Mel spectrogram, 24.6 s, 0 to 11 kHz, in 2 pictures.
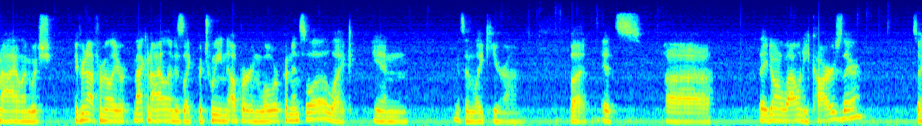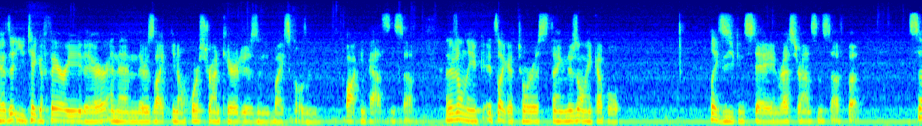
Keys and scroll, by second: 0.2 x, 0.6 v, 1.1 s, 2.6 m, 4.6 v, 5.6 s, 7.2-8.2 typing, 11.4-14.2 typing, 15.3-19.2 typing, 24.4 b.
